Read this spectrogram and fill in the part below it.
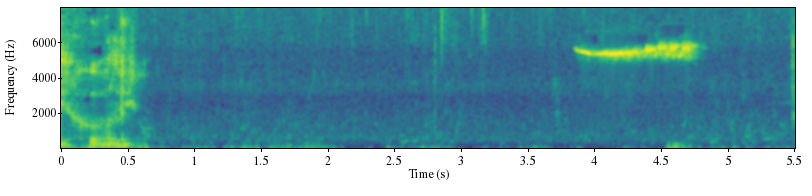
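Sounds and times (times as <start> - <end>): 
speech: 0.0 - 0.8
White-capped redstart calling by mountain stream: 3.8 - 4.8.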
